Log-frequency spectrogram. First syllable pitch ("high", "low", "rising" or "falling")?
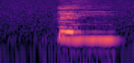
high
